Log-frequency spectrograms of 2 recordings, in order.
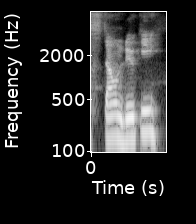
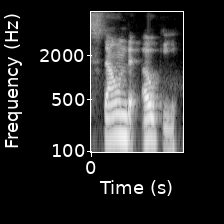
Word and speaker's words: Stoned Okie: After the video, I went back and looked at everybody's YouTube channel, and I found out that it's not Stone Dookie, it's Stoned Okie.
